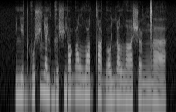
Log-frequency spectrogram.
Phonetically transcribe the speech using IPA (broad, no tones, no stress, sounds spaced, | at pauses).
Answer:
lʲ ɛ d ɡ o ʃ ʎ a lʲ ɡ ə ʃ j ɒ ɡ ɒ lˠ ðˤ u d tˤ ɛ ɡ ɔ ʎ ɒ lʲ ðˤ a ʃ ɒ ɭ ŋ͡ǀ a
